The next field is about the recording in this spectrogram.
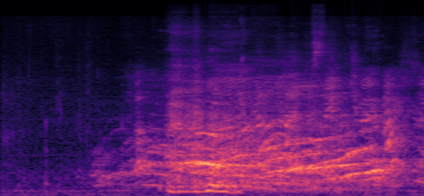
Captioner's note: audience gasping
